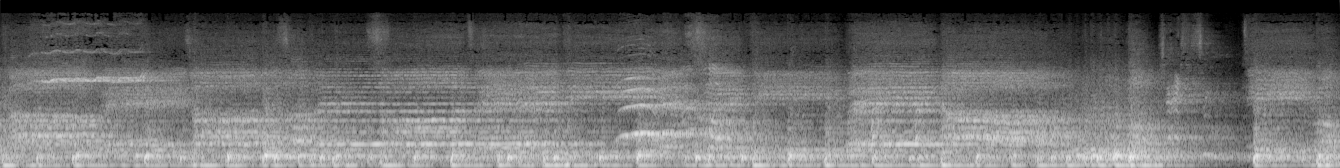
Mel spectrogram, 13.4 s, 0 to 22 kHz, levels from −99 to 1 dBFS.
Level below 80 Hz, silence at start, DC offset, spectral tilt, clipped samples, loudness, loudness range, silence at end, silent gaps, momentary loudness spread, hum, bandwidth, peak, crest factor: -28 dBFS; 0 s; under 0.1%; -6.5 dB/octave; under 0.1%; -19 LUFS; 1 LU; 0 s; none; 6 LU; none; 13 kHz; -2 dBFS; 16 dB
